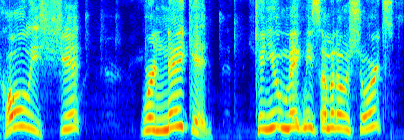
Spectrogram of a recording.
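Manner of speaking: high, drawn-out astonishment; stunned realisation. Acted. Adam discovering he's naked, hammed-up amazement.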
